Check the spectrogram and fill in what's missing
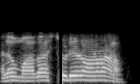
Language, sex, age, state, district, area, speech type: Malayalam, male, 30-45, Kerala, Alappuzha, urban, conversation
